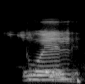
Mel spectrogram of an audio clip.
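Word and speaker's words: toilette: Toilet. O-I, wherever you see O-I, it is pronounced as ue.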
